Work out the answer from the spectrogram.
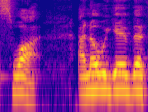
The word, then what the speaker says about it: Sweat: telling you montes sweat his name is no longer montage sweat the e is silent like in like the g is silent lasagna the e is silent and sweat because he is montez swat i know we gave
